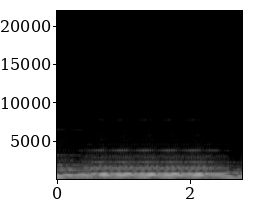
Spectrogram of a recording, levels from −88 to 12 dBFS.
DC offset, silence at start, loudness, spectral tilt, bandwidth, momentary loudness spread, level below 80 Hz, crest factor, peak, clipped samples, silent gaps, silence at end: under 0.1%; 0 s; -31 LUFS; -7.5 dB/octave; 4.8 kHz; 6 LU; -54 dBFS; 14 dB; -18 dBFS; under 0.1%; none; 0 s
